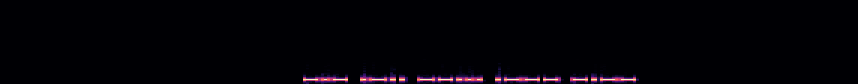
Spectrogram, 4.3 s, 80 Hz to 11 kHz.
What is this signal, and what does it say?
Morse code, heard as a keyed tone, about 52 wpm, 700 Hz. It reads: KL7JY
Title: DXCC-100 Call Signs - 5 Characters - Repeated 2x - 50wpm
